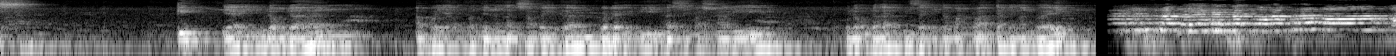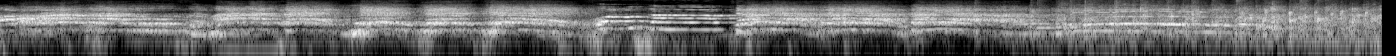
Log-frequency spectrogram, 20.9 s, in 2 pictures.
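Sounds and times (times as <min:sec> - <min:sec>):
women chanting a cheer: 0:10.4 - 0:19.6.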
